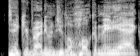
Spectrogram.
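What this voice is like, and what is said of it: Hulk Hogan impression. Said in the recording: “What if your mom had Hulk Hogan's voice?”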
